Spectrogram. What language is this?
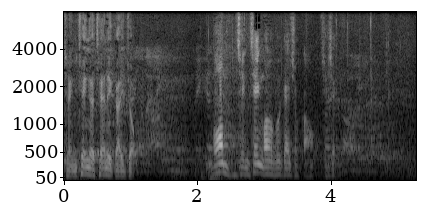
Cantonese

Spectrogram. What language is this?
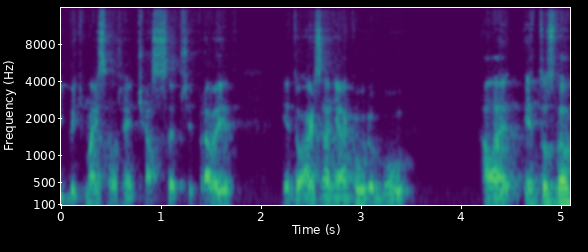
Czech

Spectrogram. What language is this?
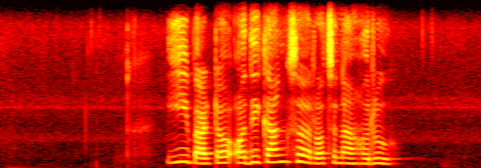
Nepali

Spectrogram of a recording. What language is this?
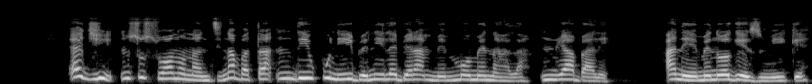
Igbo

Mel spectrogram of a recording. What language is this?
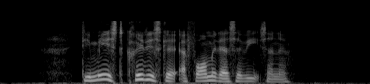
Danish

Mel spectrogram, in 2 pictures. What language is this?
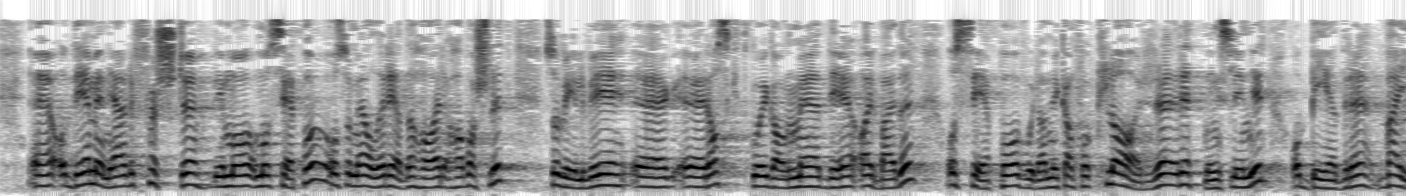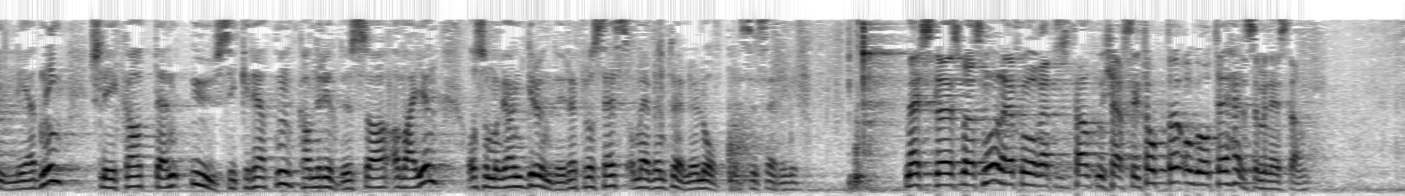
Norwegian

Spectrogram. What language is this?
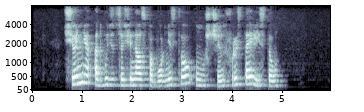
Belarusian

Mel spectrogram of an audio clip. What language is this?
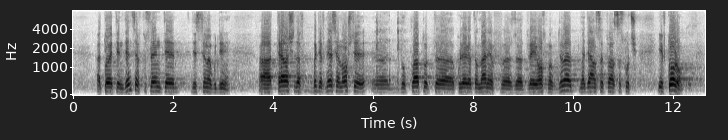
Bulgarian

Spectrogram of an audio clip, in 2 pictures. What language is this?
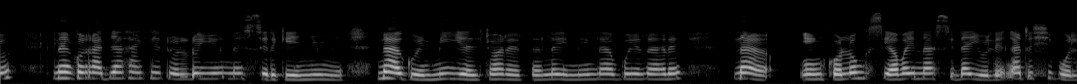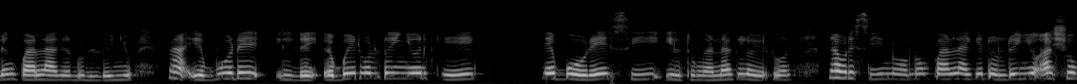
Masai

